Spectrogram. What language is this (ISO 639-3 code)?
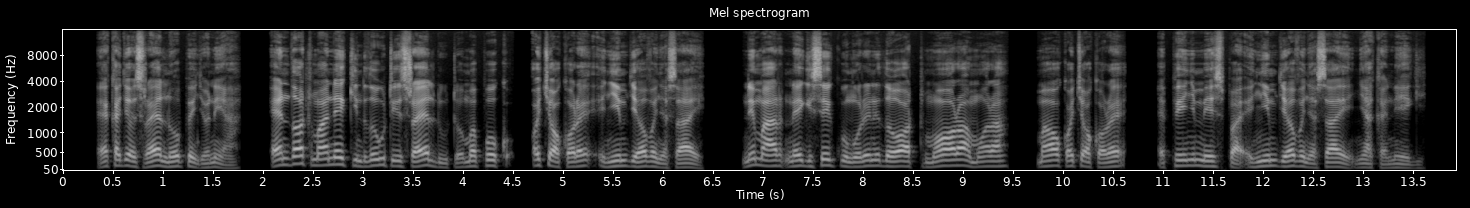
luo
